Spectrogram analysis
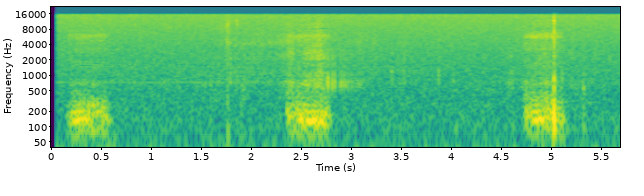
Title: snoring dog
